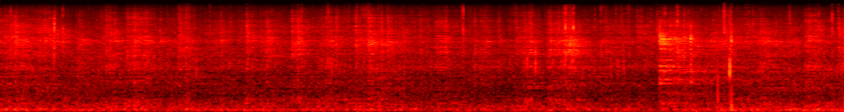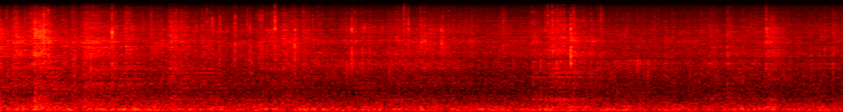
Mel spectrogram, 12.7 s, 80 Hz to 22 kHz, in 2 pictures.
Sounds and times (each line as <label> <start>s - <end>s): wind 0.0s - 12.6s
